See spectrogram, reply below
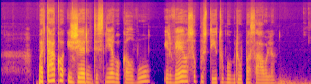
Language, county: Lithuanian, Vilnius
